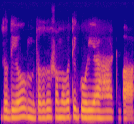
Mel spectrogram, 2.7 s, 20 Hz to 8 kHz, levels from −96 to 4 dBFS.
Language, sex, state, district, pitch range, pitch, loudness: Bengali, female, West Bengal, Kolkata, 180-190 Hz, 185 Hz, -20 LUFS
